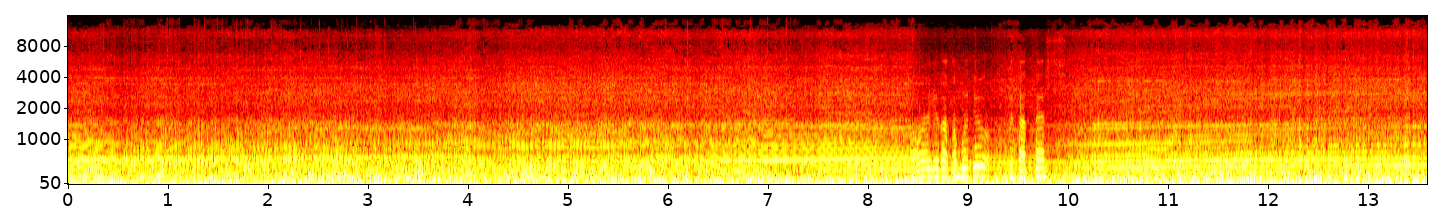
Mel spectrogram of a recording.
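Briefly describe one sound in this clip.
A scooter engine hums steadily at speed, dipping briefly as the rider shifts off the throttle before pulling again.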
